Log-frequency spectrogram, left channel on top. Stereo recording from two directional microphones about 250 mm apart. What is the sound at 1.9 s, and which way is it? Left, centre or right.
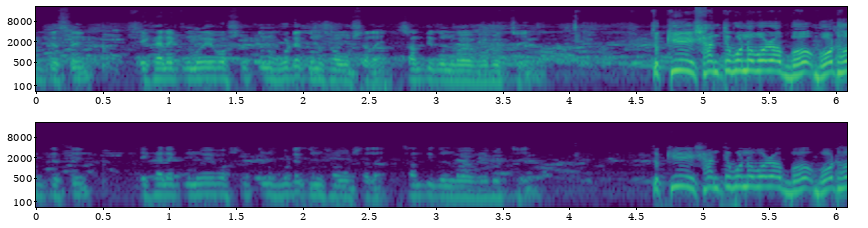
Speech, centre.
